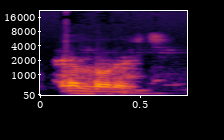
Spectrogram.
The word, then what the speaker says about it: Eldoret: How do you say that? – Yes, exactly. Eldoret.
